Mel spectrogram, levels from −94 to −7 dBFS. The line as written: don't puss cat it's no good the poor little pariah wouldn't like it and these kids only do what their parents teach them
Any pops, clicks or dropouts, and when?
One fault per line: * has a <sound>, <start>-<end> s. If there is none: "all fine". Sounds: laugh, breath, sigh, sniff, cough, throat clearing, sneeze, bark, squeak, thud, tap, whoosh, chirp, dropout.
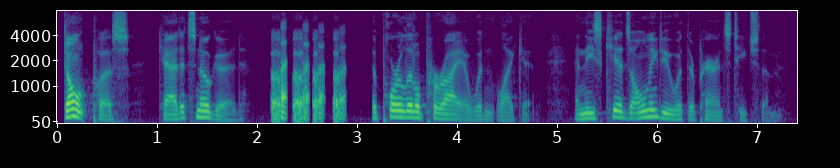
* has a laugh, 2.1-2.9 s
